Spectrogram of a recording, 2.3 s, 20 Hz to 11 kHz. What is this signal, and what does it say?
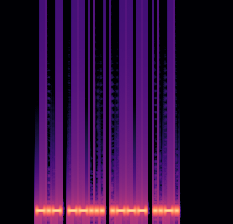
Morse code, heard as a keyed tone, about 46 wpm, 700 Hz. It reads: K7JF
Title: USA Call Signs - 4 Characters - 45wpm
